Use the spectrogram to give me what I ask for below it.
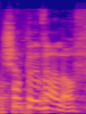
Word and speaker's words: Shapovalov: He lost his first set, and that's a good pronunciation. It took me a while. Shapovalov.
